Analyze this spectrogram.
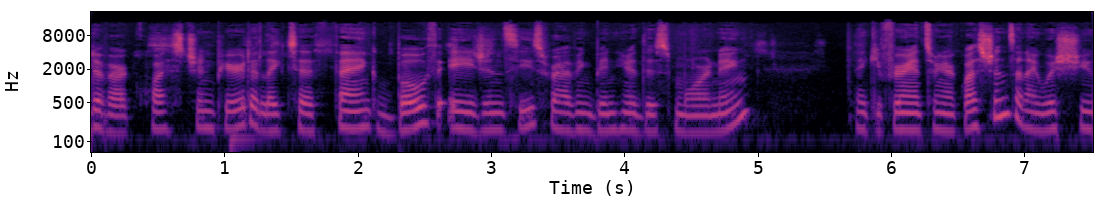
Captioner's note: speaking French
